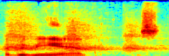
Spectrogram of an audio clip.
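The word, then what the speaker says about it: Vivienne: I don't I don't know where I'm I'm at with Vivian. Vivianne, that's how you say her name.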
